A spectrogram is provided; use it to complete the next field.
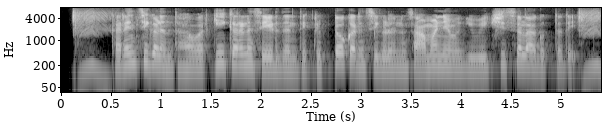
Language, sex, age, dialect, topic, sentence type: Kannada, male, 31-35, Coastal/Dakshin, banking, statement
